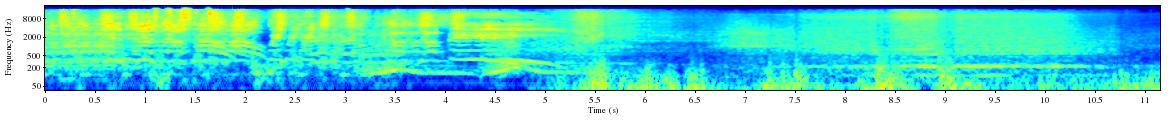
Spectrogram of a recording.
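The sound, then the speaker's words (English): A car drives through a tunnel, its loud, continuous engine and road roar joined early on by other engine tones sweeping up and down in pitch, then settling into a heavier, rumbling drone. “We're just going through a tunnel there”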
